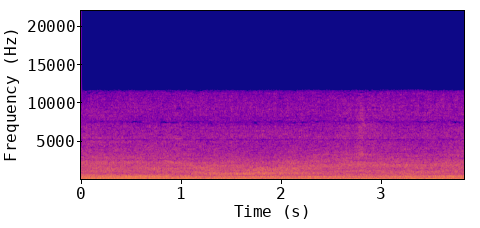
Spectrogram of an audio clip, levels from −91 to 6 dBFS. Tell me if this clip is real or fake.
real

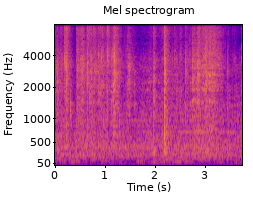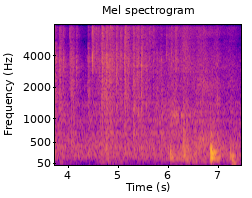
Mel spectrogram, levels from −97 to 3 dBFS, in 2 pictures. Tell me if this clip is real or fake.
real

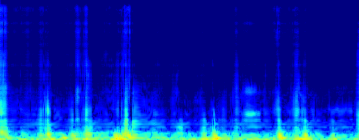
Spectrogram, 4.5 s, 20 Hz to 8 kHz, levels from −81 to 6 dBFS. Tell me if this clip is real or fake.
fake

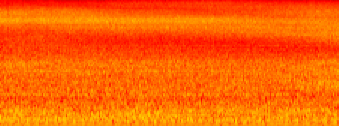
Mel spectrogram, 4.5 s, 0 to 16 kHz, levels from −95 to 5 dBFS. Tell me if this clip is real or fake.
fake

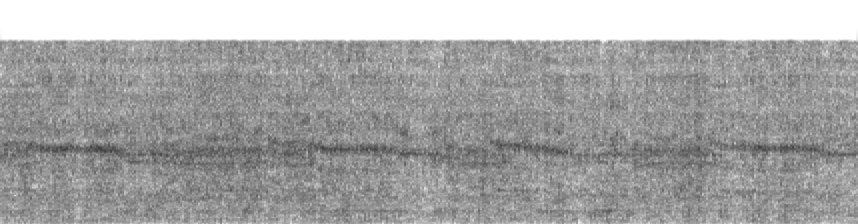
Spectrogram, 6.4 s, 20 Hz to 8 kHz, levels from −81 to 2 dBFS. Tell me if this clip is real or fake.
fake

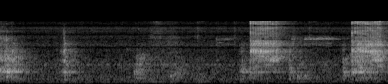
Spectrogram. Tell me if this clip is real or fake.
real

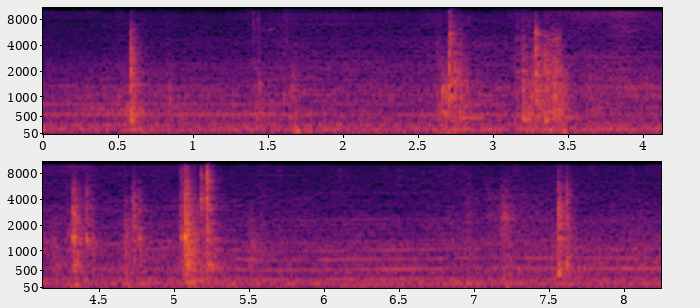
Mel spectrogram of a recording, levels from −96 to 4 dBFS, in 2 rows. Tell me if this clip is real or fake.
real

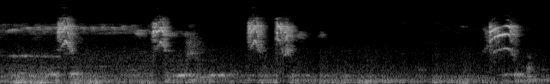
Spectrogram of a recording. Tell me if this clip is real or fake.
real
